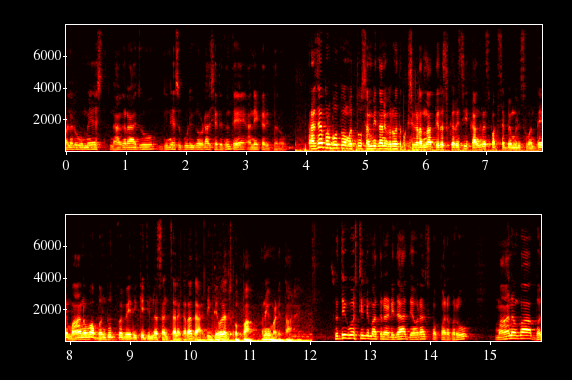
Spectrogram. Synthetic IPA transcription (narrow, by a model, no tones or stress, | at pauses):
ɐɭɐluomeːʃnaːɡɐɾaːd͡ʒud͡ʒ̪ineːsɡuɭiɡɐʋɽɐʃɐɾid̪ɐnt̪e̞ɐnɛːkɐɾid̪ːɐɾu | pɾɐd͡ʒaːpɾɐbʱut̪ʋɐmɐt̪ːusɐmʋid̪ʱaːnɐʋiɾoːd̪ʱɐpɐkʂɐɡɐɭɐnːɐt̪iɾɐskɐɾisikaːŋɡɾeːspɐkʂɐbembʱɐlisuʋɐnt̪emaːnɐʋɐbɐnd̪ʱut̪ʋɐʋeːd̪ikjeɐd͡ʒilːasɐɲt͡ʃaːlɐkɐɾaːd̪ɐ̰ɖid̪eːʋɾaːd͡ʒkɔpːa̰mɐnɐjuma̰ːɽid̪ːa̰ːɾe | sʋɐt̪ːiɡoːʂʈijɐlːimaːt̪ɐnaːɽid̪ɐd̪eːʋɾaːd͡ʒɡɔpːɐɾɐʋɐɾu | maːnɐʋɐbɐ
